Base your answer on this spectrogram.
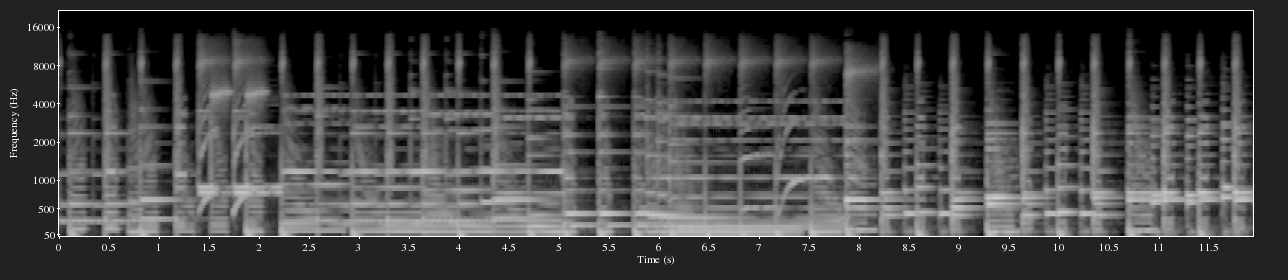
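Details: Bright, jingly synthesizer music in a playful children's style plays, with no animal voice present.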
